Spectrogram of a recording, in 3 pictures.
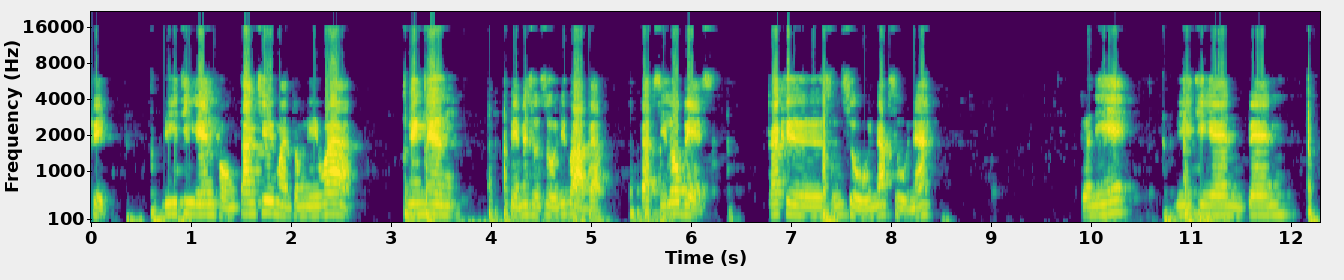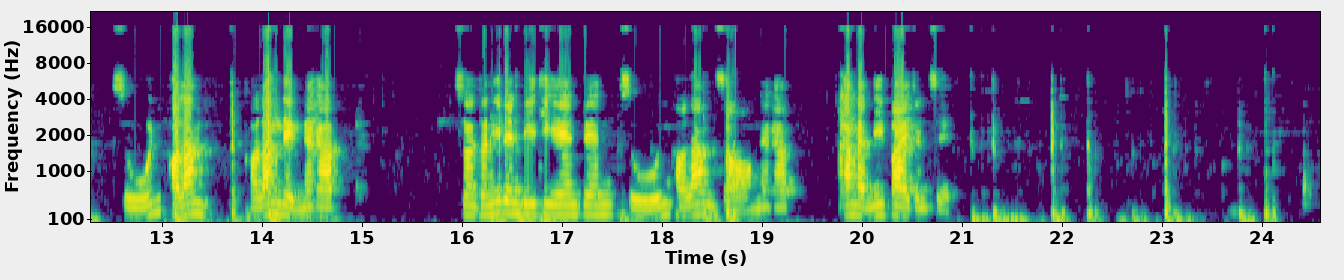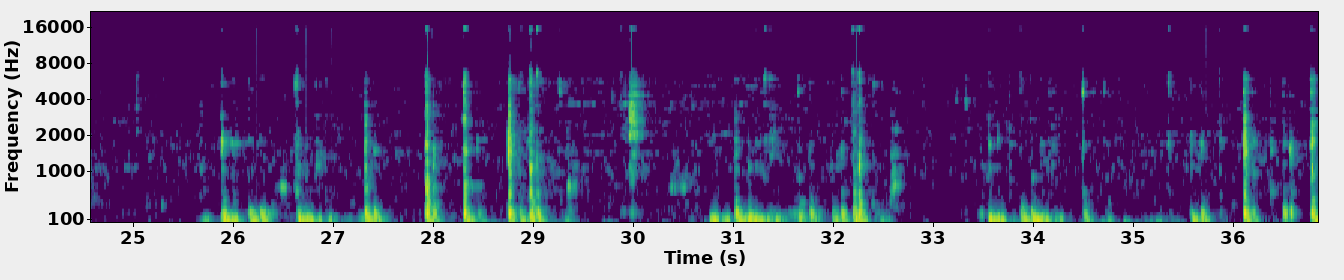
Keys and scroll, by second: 3.6 BackSpace, 7.3 Return, 10.7 b, 13.7 BackSpace, 14.0 Return, 16.2 b, 18.6 Return, 21.1 b, 22.2 BackSpace, 24.0 Return, 25.9 b, 27.9 BackSpace, 29.0 Return, 30.8 b, 32.2 Return, 33.6 b, 36.5 BackSpace.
